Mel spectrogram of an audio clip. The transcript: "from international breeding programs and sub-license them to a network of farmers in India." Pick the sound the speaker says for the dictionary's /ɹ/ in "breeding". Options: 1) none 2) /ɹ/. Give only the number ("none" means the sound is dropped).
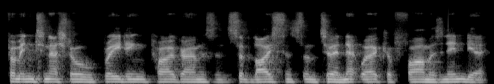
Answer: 2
